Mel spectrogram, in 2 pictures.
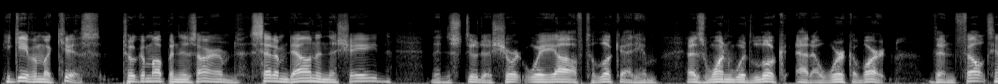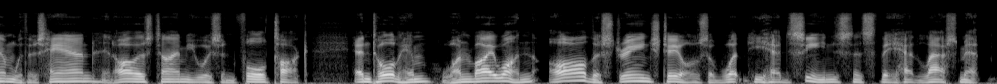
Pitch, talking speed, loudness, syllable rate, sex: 110 Hz, 215 wpm, -17 LUFS, 4.4 syllables/s, male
